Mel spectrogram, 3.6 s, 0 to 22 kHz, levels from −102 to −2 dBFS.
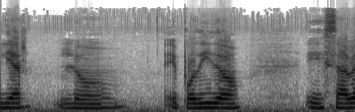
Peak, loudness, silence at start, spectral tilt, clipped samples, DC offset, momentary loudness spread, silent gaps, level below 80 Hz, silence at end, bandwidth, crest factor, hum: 0 dBFS; -9 LUFS; 0 s; -5 dB/octave; 2%; under 0.1%; 20 LU; none; -28 dBFS; 0 s; 16.5 kHz; 8 dB; none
